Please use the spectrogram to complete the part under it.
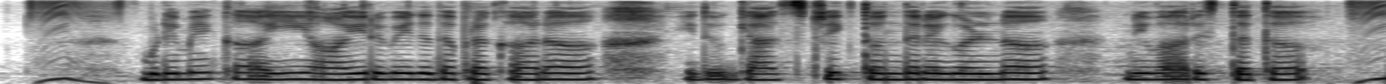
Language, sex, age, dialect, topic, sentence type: Kannada, female, 36-40, Central, agriculture, statement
